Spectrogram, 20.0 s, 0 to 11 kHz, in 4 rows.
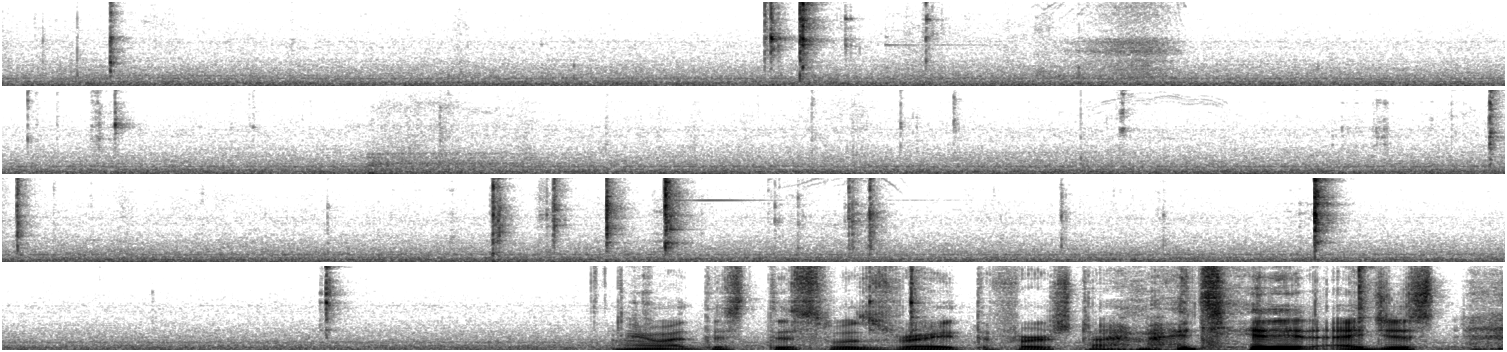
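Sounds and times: faint steady hum: 0:00.0 - 0:20.0
small metal clicks: 0:02.5 - 0:03.2, 0:09.5 - 0:10.2, 0:11.0 - 0:13.6.

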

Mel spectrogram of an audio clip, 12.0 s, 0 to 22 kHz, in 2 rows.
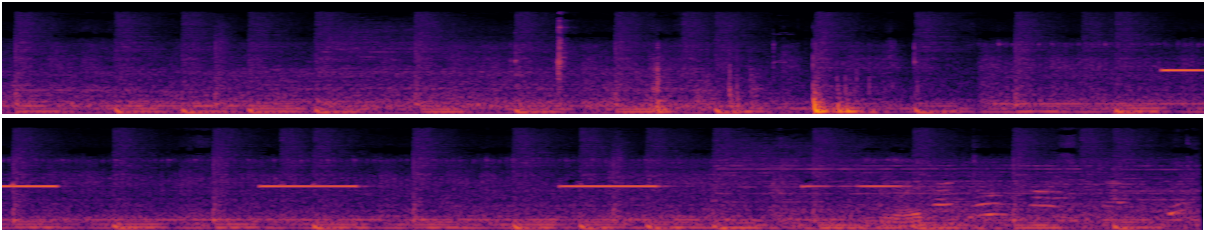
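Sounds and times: knock: 0:03.3 - 0:04.5
crane engine humming: 0:04.6 - 0:12.0
warning buzzer beeping: 0:05.7 - 0:06.4, 0:07.3 - 0:08.0, 0:08.7 - 0:10.8.

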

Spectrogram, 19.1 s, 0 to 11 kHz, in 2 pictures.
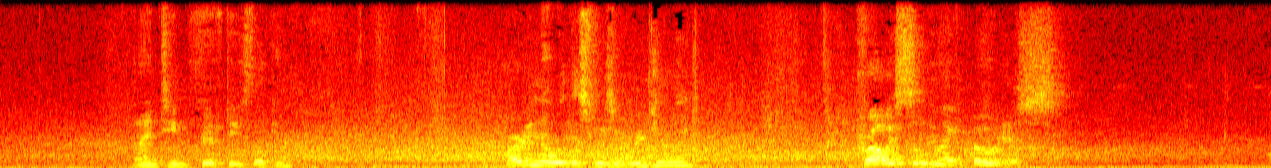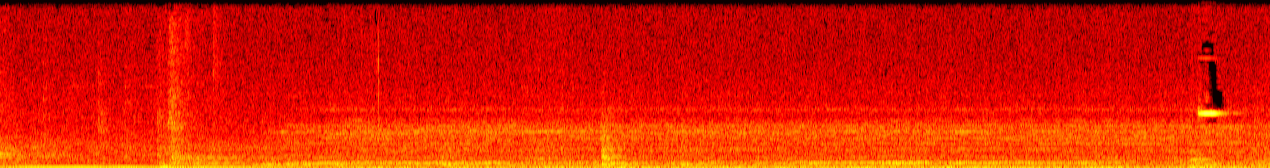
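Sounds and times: elevator hum: 0:00.0 - 0:19.0
faint drive whine: 0:00.0 - 0:19.0
elevator clunk: 0:10.7 - 0:16.4, 0:18.3 - 0:19.0.

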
